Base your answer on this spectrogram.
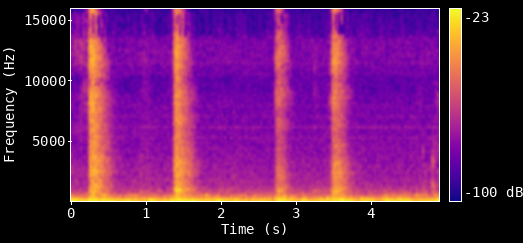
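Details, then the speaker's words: A pet rabbit sneezing: four brief, sharp snorting bursts about a second apart, over low room hum. "Um please excuse my rabbit if you hear her"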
